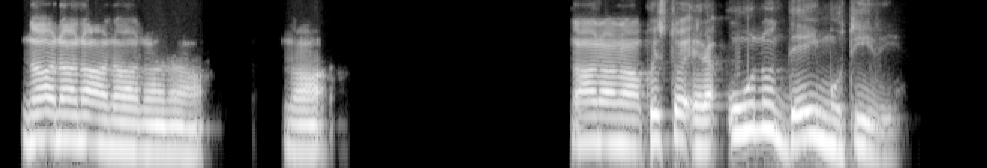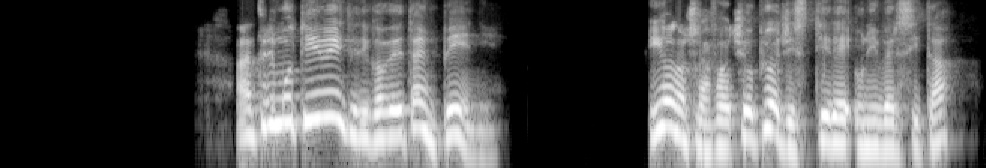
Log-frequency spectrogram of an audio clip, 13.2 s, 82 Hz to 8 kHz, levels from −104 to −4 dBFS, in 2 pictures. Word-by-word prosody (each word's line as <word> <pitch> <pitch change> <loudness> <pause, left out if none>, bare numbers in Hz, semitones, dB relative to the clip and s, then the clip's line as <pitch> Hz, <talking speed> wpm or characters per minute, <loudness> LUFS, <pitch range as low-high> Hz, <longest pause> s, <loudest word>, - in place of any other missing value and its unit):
No, 180 +2 +1
no, 180 0 +2
no, 165 -3 +1
no, 145 -2 0
no, 135 -1 +1
no. 130 - -3 0.5
No. 135 -1 -3 1.6
No, 170 0 0
no, 165 -1 +1
no, 155 -1 0
questo 180 +1 0
era 150 0 0
uno 230 +2 +3
dei 185 +3 +2
motivi. 140 - -2 2.2
Altri 255 +7 0
motivi, 300 +3 +3
ti 205 - -1
dico 190 -1 -1
la 190 - +1
verità, 205 +5 +2
impegni. 165 - -2 1.0
Io 255 +3 +5
non 210 -6 +3
ce 165 -3 -5
la 140 - -1
facevo 150 +7 0
più 240 - +1
a - - +4
gestire 150 +4 0
università 145 +4 -4
170 Hz, 140 wpm, -12 LUFS, 145-200 Hz, 2.2 s, Io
